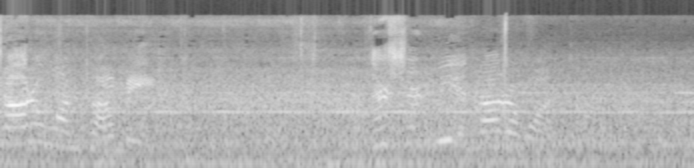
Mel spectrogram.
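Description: Steady low rumble of a freight train's tail end, tank cars rolling away down the line, with two short bursts of high-pitched children's voices over it.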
